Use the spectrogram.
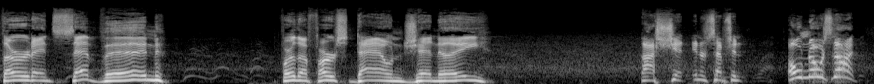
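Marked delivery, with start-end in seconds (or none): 0.0-4.9 very slow delivery with the word seven drawn out. Imitating how the commentator Jim Nantz just said the line: Forrest Gump voice. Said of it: "Why did he say it like Forrest Gump?".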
